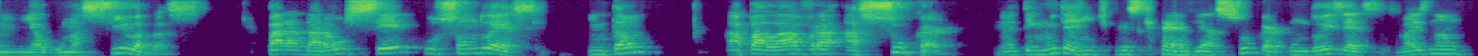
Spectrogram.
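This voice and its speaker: Speaking in a fairly high, slightly mellow voice, a teacher of a church workers' course gives a grammar lesson with a southern Brazilian Portuguese accent. He breaks things down step by step, closes phrases with "tá?" or "né?", and refers to his audience as brothers in an echoey room.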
